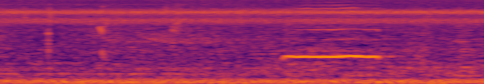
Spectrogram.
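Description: A single short, flat, whistle-like animal call about half a second long, starting about a second and a half in, over a steady high drone of insects.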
